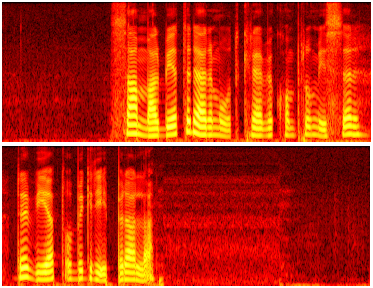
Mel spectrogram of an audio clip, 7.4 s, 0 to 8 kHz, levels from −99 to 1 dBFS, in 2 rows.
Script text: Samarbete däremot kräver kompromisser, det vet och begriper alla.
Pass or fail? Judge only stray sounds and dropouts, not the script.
pass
